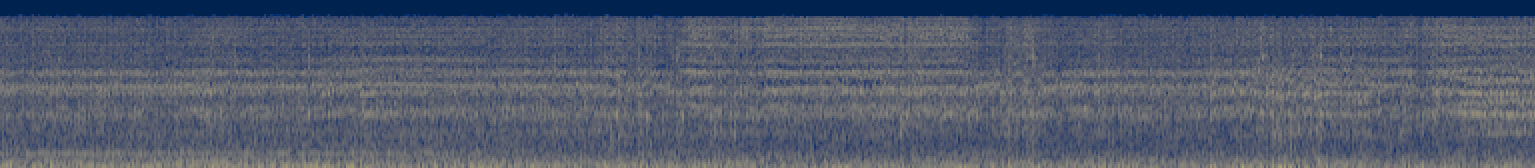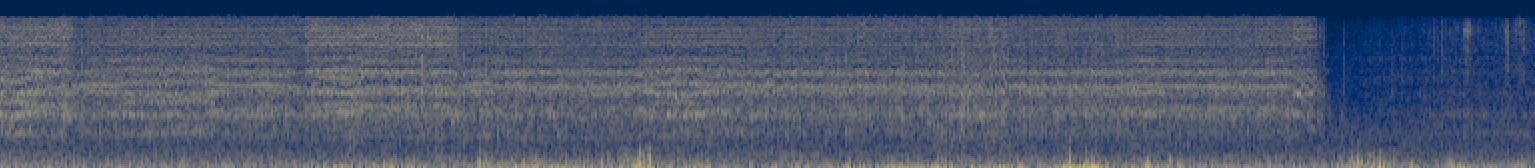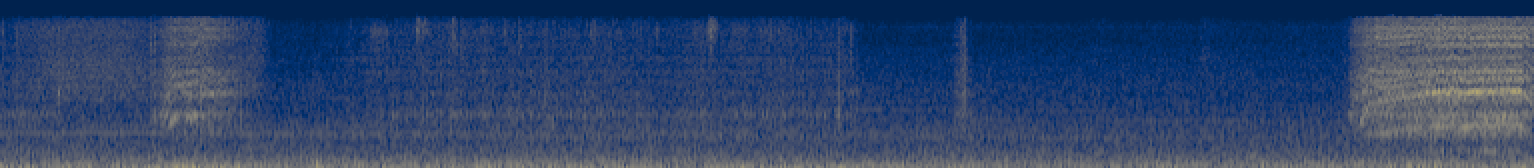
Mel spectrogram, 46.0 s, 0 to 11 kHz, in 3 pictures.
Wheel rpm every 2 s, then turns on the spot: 160, 160, 160, 160, 160, 160, 160, 160, 160, 160, 160, 160, 160, 160, 40, 10, 20, 20, 30, 10, 0, 0, 150.
28-32 34-38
